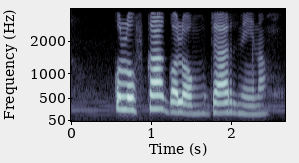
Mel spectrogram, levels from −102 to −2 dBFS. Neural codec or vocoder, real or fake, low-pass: none; real; 3.6 kHz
